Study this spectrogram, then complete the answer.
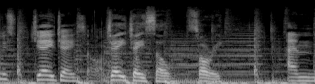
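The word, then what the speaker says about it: JJ Soulx: My name is JJ Soul. JJ Soul. Sorry. And it's with a silent X.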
